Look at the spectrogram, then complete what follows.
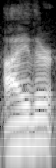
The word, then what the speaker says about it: either: either or either or both pronunciations either either are perfect they both signed up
